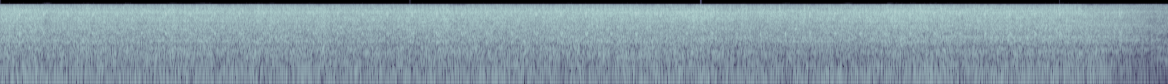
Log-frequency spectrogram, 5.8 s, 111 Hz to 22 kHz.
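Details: 1994 Jeep Cherokee, towed in with no-spark no-start, after replacing faulty crank sensor on left side of bell housing: engine starts and holds a steady even idle with no misses or stumbles; normal idle.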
